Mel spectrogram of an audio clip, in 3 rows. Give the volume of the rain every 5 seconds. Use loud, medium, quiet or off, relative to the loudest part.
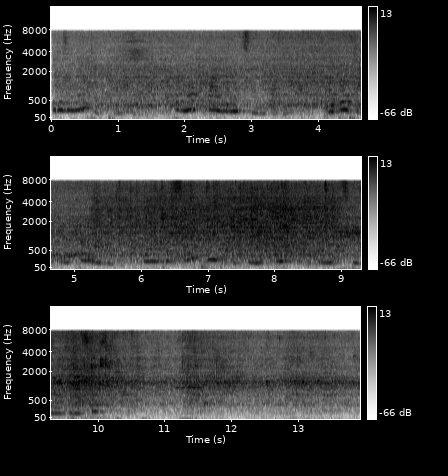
medium, loud, medium.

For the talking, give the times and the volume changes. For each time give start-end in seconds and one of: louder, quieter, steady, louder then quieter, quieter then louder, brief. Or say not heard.
0.0-10.2 steady.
